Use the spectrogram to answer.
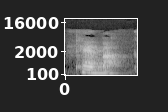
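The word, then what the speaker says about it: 대박: So, tebak. Tebak. Ibig sabihin, great.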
